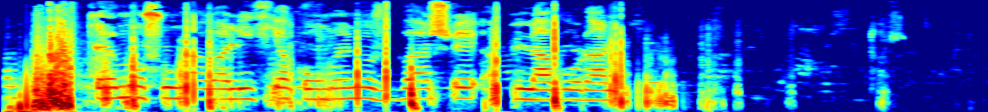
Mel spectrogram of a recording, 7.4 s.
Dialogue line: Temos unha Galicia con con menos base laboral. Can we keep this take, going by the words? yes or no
no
